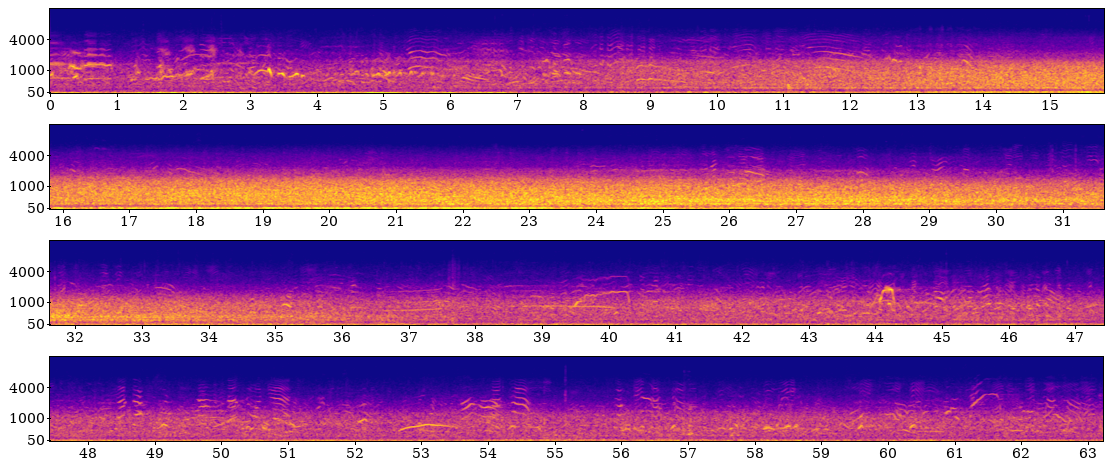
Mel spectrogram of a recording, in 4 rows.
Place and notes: Vistula riverbank, Kraków, Poland - (722 UNI) Children playing in distance on snowy winter Sunday
Recording of children playing taken from across the river. During the time of recording on tram passed on the bridge on the left and one train on the bridge on the right.
Recoreded with UNI mics of Tascam DR100 MK III.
